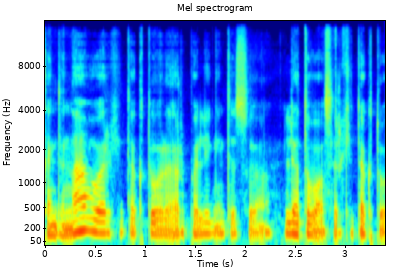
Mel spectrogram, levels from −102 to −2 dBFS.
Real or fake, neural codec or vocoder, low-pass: fake; autoencoder, 48 kHz, 128 numbers a frame, DAC-VAE, trained on Japanese speech; 14.4 kHz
